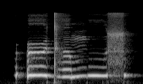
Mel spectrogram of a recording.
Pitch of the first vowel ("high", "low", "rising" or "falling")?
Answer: high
